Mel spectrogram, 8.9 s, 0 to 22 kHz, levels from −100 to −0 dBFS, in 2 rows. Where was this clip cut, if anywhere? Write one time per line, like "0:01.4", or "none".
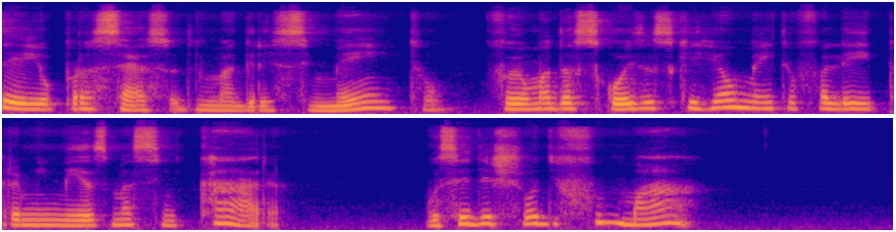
none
